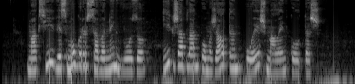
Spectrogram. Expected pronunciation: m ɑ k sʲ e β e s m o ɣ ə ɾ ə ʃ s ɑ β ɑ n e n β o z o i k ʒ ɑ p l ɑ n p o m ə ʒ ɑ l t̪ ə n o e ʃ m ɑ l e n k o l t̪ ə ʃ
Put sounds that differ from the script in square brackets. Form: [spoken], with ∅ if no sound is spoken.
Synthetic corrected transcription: m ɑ k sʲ [i] β e s m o ɣ ə ɾ ə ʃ s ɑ β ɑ n e n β o z o i k ʒ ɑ p l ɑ n p o m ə ʒ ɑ l t̪ ə n [u] e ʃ m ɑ l e n k o l t̪ ə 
